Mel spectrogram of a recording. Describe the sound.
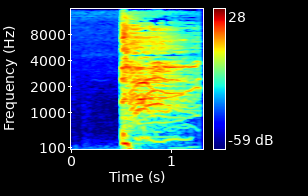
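After a moment of silence, a voice imitates a single harsh, dry cough, like one from an airplane passenger in seat 24C as the plane lands. The cough bursts out loudly and rasps on for nearly a second.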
